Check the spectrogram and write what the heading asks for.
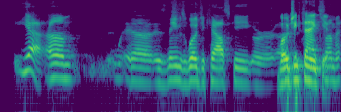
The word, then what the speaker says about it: Wojciechowski: Yeah, his name's Wojciechowski, or Woji, thank you.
